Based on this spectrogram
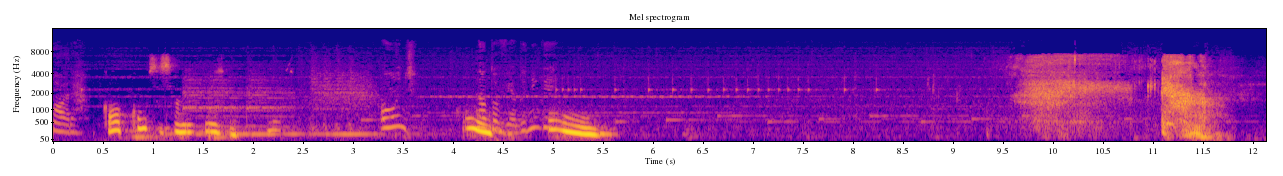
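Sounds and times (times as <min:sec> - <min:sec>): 
speech: 0:00.0 - 0:02.4, 0:03.5 - 0:05.7
loud sneeze: 0:11.1 - 0:11.8.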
